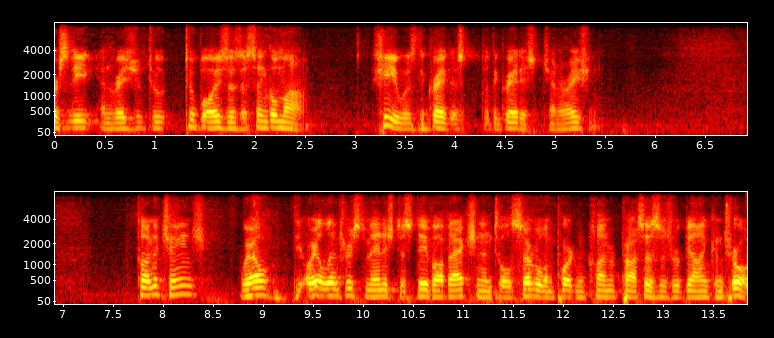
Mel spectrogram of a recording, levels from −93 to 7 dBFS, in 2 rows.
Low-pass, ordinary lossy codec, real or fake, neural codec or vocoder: 7.2 kHz; Opus, 32 kbps; fake; codec, 16 kHz, 1.1 kbps, Voila-Tokenizer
